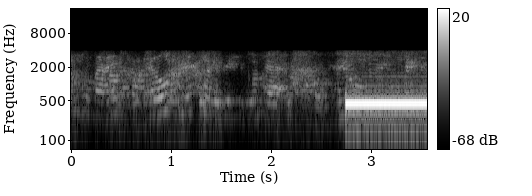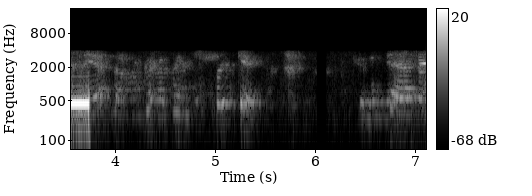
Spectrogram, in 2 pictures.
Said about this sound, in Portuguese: Caiu a ligação, né? Caiu, me desculpa, tá?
